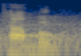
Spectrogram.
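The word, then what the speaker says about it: tabu: yeah okay okay but in Fiji the language goes where it's spelled ta bu phonetic was pronounced taboo okay and that led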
